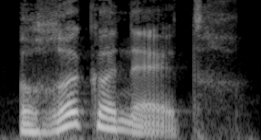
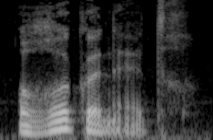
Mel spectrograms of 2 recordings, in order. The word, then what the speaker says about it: reconnaître: Reconnaître. So exactly the same thing with this accent circonflexe on the top of E. You don't pronounce it, okay, but you should write it. Reconnaître.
